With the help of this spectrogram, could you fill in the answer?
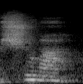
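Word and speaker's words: שמע: 그래서 원 언어는 일본에서 나온 그 히브리식 발음이 쉐마고, 원래 이스라엘 발음이 슈마인데 이게 무슨 얘기냐?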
